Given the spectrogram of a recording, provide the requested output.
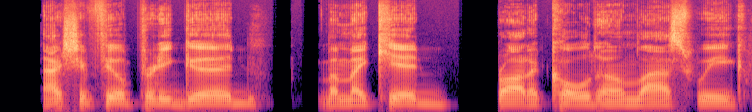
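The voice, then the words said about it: Raspy, hoarse voice. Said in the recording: “my voice is shot ... it's sitting right on my vocal cords right now ... my voice is raspy”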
